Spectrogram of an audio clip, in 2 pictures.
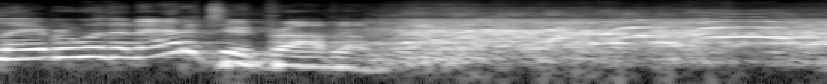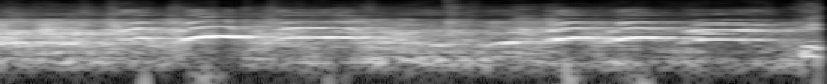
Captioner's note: audience laughing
